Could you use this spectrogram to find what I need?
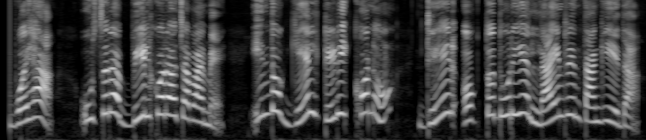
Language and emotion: Santali, angry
